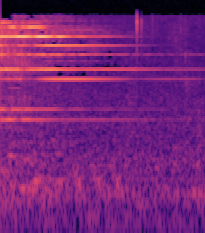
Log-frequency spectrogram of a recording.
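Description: Mobile phone ringtone, several steady high tones fading and stopping about a second and a half in as the phone is switched off.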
